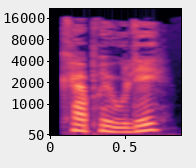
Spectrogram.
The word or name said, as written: cabriolet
